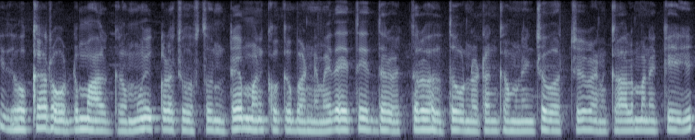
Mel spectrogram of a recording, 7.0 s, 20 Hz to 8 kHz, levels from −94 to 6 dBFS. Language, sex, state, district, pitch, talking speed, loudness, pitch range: Telugu, female, Andhra Pradesh, Krishna, 165 Hz, 145 wpm, -17 LUFS, 160-175 Hz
